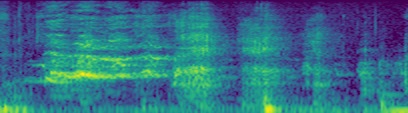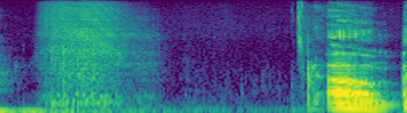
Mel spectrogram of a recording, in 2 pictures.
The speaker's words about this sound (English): So, did you hear that little, like, weird burp? Yeah, internal burp? That was, like, grosser for some reason than a regular burp.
